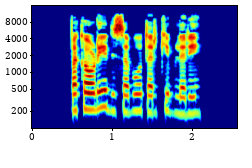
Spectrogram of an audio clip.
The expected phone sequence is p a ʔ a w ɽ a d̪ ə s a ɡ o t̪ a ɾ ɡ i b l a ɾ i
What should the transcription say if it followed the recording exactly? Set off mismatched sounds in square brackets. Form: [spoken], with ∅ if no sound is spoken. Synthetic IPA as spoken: p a [k] a w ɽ [e] d̪ ə s a [b] o t̪ a ɾ [k] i b l a ɾ i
